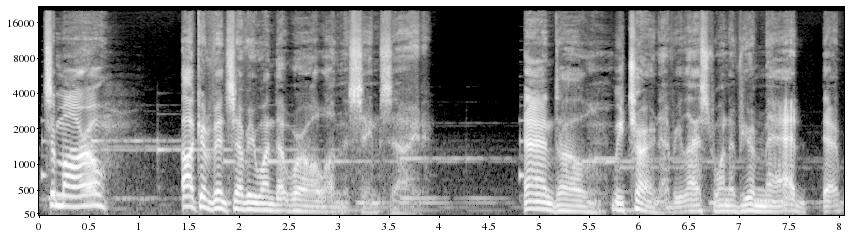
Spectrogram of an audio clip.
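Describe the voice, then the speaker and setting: A man playing a proud, embittered desert mercenary leader in a video game, with dramatic, halting, emotional delivery. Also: on the low side, sing-song, creaky, fairly bright tone, faint music behind, full character voice. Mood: weary, contrite.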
